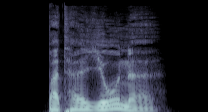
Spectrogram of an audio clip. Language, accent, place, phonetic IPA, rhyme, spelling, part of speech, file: German, Germany, Berlin, [bataˈjoːnə], -oːnə, Bataillone, noun, De-Bataillone.ogg
- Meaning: nominative/accusative/genitive plural of Bataillon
